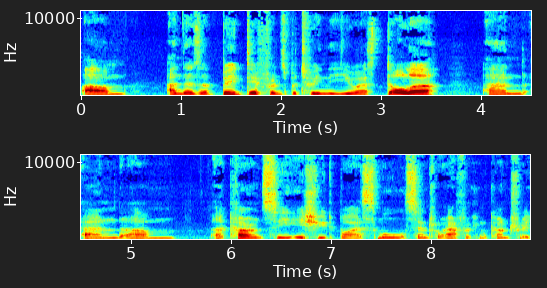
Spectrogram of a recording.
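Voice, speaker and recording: A man speaks in a British accent with flat, monotone intonation. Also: medium pitch for a man, moderate pace. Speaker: podcast host and financial editor. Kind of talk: casual chat.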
